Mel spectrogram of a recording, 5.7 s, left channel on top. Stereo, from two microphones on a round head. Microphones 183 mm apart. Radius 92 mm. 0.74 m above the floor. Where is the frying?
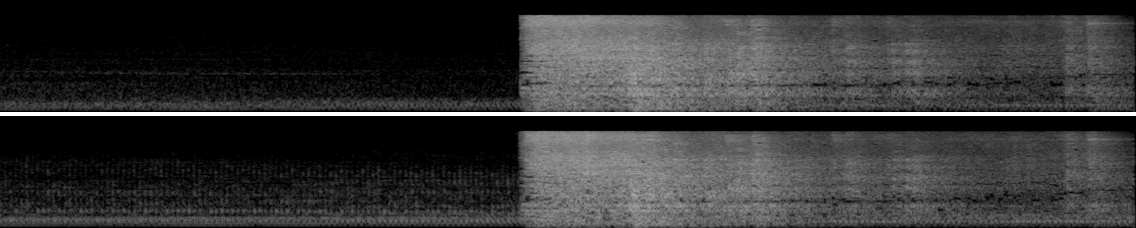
25° left (ahead or behind), 1.2 m.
